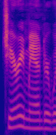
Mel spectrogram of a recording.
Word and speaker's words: gerrymander: Apparently, Thomas Hoffler pronounced gerrymander with a hard G to honor the former U.S. Vice President Elbridge Gerry, who pioneered the practice in Massachusetts in 1812. Gary, G-E-R-R-Y.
